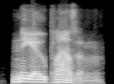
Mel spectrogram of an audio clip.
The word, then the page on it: neoplasm: British English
